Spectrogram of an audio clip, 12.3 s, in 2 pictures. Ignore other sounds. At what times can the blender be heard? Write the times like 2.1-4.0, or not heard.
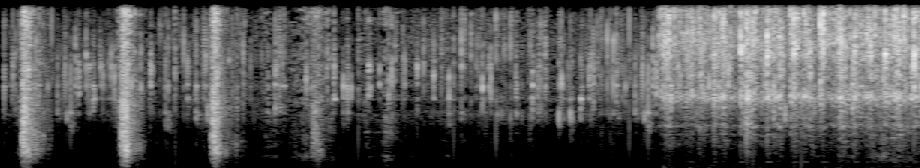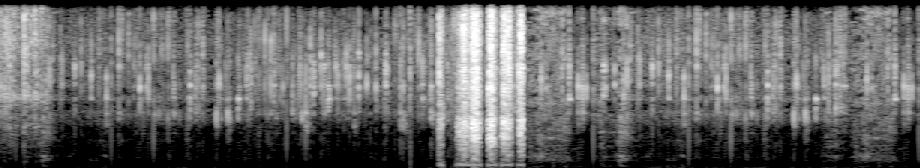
not heard.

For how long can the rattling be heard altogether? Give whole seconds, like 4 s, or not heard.
5 s.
